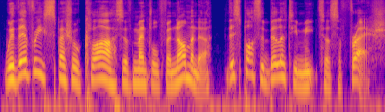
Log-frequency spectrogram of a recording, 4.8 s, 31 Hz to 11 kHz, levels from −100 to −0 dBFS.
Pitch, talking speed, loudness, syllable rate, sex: 160 Hz, 150 wpm, -20 LUFS, 5.2 syllables/s, male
